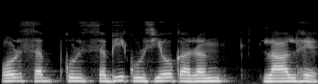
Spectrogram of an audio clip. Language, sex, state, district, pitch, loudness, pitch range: Hindi, male, Arunachal Pradesh, Longding, 150 Hz, -13 LUFS, 145-155 Hz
